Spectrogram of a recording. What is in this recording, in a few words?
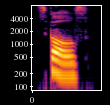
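"skulls", British English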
